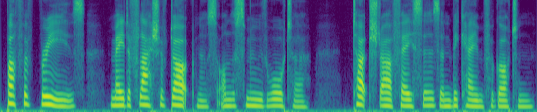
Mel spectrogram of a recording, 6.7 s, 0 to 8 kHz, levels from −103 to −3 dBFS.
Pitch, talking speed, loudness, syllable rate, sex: 175 Hz, 170 wpm, -19 LUFS, 4.8 syllables/s, female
